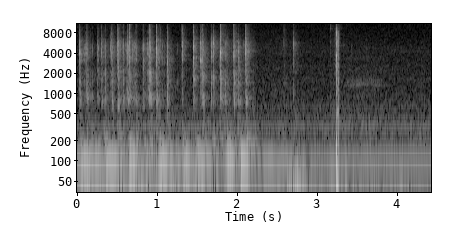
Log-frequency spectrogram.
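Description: Typing on a computer keyboard: a quick run of keystrokes for about two seconds, then a single click a little over three seconds in.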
